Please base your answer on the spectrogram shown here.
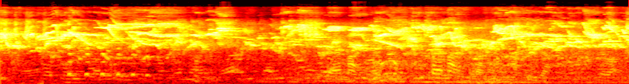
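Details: Oriental magpie-robin performing in Palangkaraya, Central Kalimantan, Indonesia: a dense, continuous stream of high whistled and scratchy phrases with rapid rising and falling notes, overlapping other birdsong, with faint voices in the background.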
